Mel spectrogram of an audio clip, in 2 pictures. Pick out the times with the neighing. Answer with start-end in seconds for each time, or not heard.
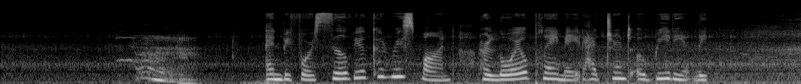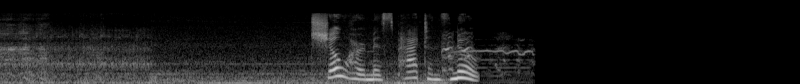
1.1-3.0, 7.4-9.1, 12.4-13.3.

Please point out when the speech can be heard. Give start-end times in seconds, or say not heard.
2.6-7.1, 11.1-12.8.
